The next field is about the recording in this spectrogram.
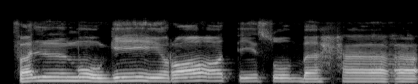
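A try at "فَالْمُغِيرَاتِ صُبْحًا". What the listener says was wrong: Oke, huruf gha dia bukan huruf G tapi huruf ghain, gha. Makanya dia ada di pangkal di ujung di bagian atas daripada tenggorokan. Falmughira bukan mugi, beda ya. Falmughirati subha.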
